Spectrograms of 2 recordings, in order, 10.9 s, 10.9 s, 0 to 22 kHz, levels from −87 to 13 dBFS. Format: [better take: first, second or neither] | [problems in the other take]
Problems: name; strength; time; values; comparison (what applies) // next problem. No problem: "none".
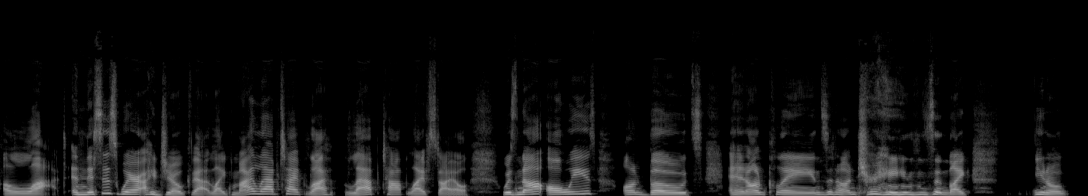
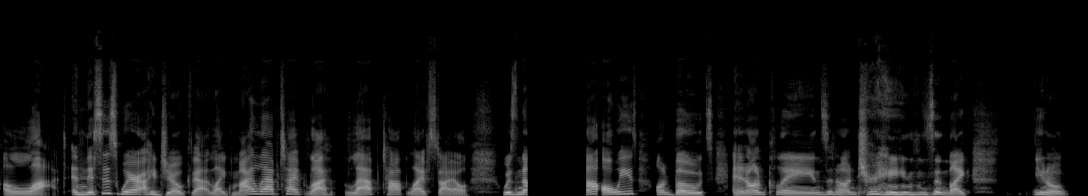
first | audio freezing; at 5.5 s for 0.5 s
